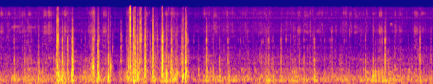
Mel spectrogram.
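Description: Road traffic with wind buffeting the microphone, and a run of short knocks, thickest from about half a second to two seconds in.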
